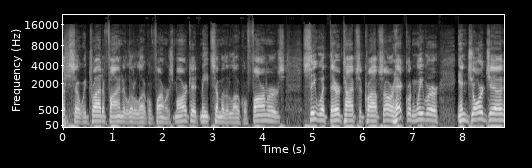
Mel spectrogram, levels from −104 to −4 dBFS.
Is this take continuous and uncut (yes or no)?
yes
